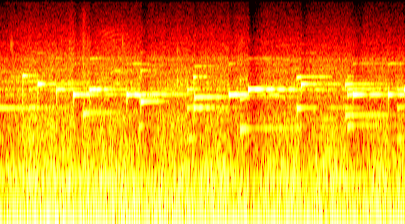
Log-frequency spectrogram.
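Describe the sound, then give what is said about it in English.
Mister Softee ice cream truck jingle on city streets in New York City: a tinkling melody of many short, bright notes that plays without a break over a steady low hum, holding an even, moderate loudness throughout. “New York City Mayor Mike Bloomberg has proposed banning that theme from city streets, where it spills forth all summer long from Mr. Softee ice cream trucks.”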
